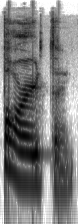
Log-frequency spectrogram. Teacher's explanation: a gente chama de R retroflexo porque a língua dá uma uma volta lá no ela vai lá atrás né o porta língua vai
